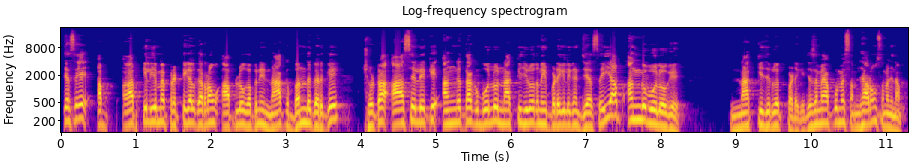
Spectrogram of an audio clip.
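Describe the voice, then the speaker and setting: A man's voice: a little high, brisk. A man teaching a grammar lesson to a class. He sounds out vowels himself, repeats the key terms and keeps asking questions to check they follow. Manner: calls students "beta", demonstrates sounds aloud.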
